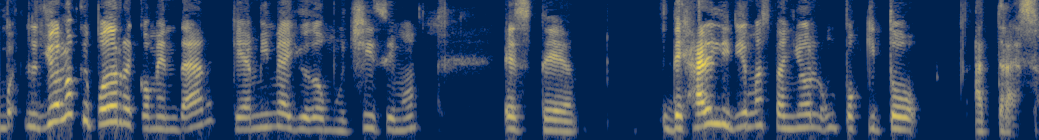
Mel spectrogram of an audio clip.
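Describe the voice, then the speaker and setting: A woman with a high-pitched voice talks at a moderate pace in a dry, close sound with no echo. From Mexico. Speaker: nurse. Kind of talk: interview. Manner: halting, many false starts and fillers.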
